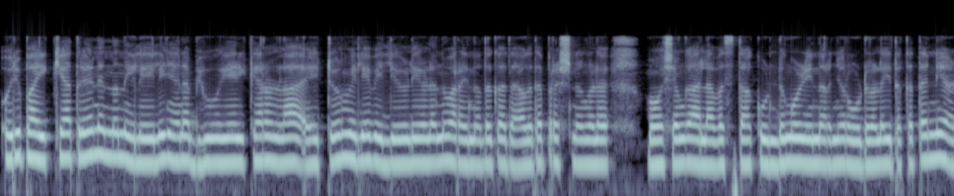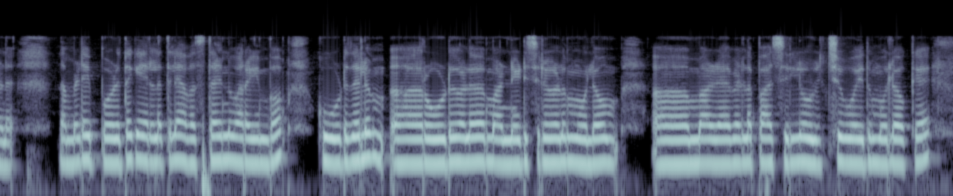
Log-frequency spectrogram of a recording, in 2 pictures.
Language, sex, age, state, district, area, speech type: Malayalam, female, 18-30, Kerala, Kozhikode, rural, spontaneous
